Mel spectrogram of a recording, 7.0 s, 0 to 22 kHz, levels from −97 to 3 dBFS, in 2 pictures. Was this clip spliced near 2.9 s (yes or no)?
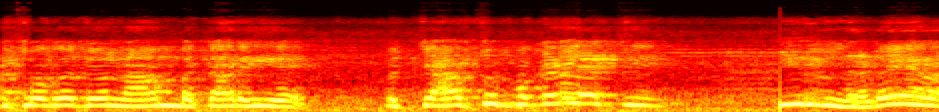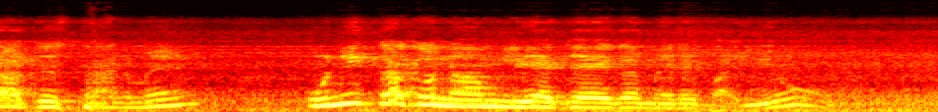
yes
